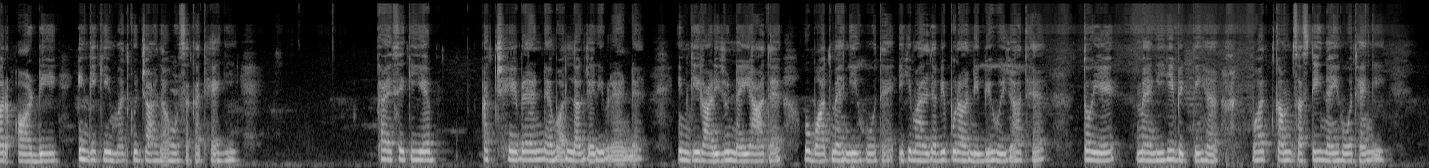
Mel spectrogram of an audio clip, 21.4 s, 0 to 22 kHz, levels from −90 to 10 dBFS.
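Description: Throughout, the speech sounds grainy and rough yet extends to 20.2 kHz. This is likely Opus compression in its music mode at around 24 kbps, filling bands with noise.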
